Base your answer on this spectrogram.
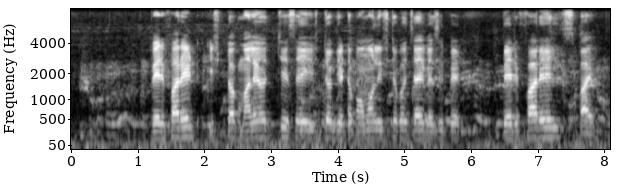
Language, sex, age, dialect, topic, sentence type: Bengali, female, 18-24, Jharkhandi, banking, statement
